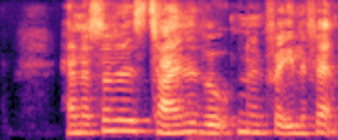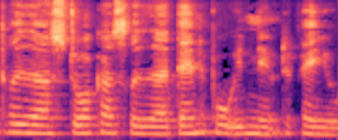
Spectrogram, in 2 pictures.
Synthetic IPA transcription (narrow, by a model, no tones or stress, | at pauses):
hænhɑ̈sɒ̽nle̝ːðˠst͡sʰɑ̈ɪnəð̞̩ˠʋɔ̰̽ːb̥nənfɒ̽e̝ləfæn̰d̥ʁið̞ˠɐɒ̽sd̥o̝ɐkʰɒsʁið̞ˠɐæd̥ænəb̥ʁṵid̥n̩neʊ̰nd̥əpʰæɐio̝ː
